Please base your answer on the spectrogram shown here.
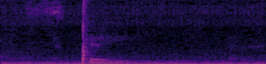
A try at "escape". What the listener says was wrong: Well, it doesn't start with scape. It's escape. Escape. Which letters make S and which letters make cape? Escape. Escape. Is that a K? C. You're right.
